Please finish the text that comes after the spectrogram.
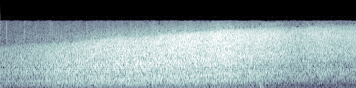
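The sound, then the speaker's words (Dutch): A spaceship engine starts up, a loud rushing roar that swells steadily over a few seconds, peaks, then eases slightly while still thundering on, continuous with no voices. “Giro contact.”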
